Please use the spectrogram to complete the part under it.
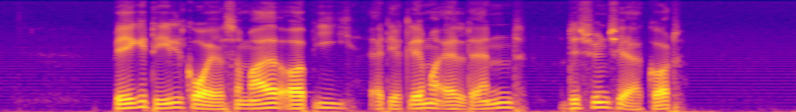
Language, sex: Danish, male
